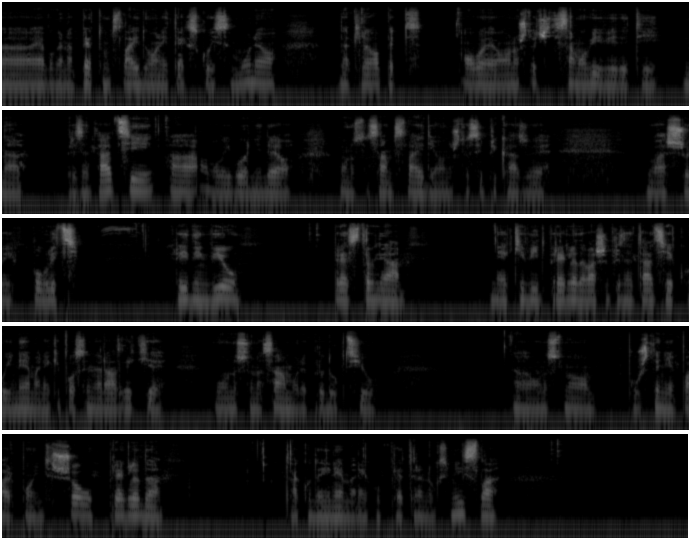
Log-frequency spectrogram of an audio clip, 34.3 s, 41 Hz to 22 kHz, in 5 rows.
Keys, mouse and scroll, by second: 3.5-6.8 drag, 8.4 click, 16.8 click, 32.9 click.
